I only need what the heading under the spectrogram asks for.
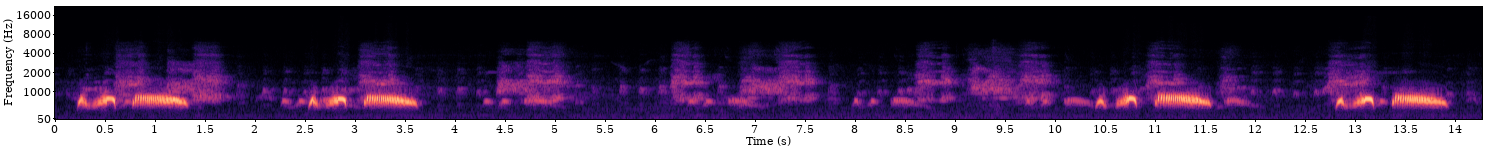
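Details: Lure spotted dove cooing in repeated phrases roughly every two seconds, each ending in a loud low coo, mixed with busy higher chattering and chirping notes between phrases.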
